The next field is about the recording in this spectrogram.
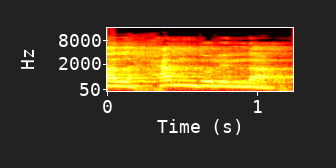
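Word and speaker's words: الحمد لله: আপনি পড়ছেন আল্লাহু আকবার আলহামদুলিল্লাহি রাব্বিল আলামিন এইতো আপনি পড়ছেন আলহামদুলিল্লাহ শব্দটা কি আলহামদুলিল্লাহ এই হা এর মাখরাজ কোথায় হা এর মাখরাজ কোথায় বলেন একজন কণ্ঠনালীর মাঝখান থেকে এখান থেকে আপনি উচ্চারণ করছেন আলহামদুলিল্লাহি রাব্বিল আলামিন অর্থ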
